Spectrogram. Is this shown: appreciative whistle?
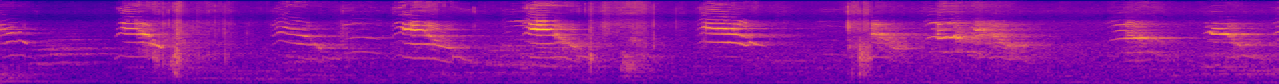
no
